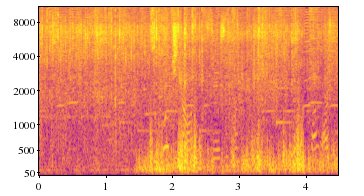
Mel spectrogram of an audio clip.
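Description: Wind buffeting the phone's microphone: a ragged, uneven rumble that sets in about a second and a half in and keeps gusting, over a quieter street background.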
